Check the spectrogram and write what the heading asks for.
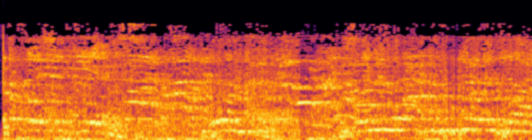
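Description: A crowd in a hall shouts "Shame" together during the swearing-in of mayor Borys Filatov in Dnipropetrovsk, Ukraine, a loud, continuous roar of many overlapping voices that fills the space without a break.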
